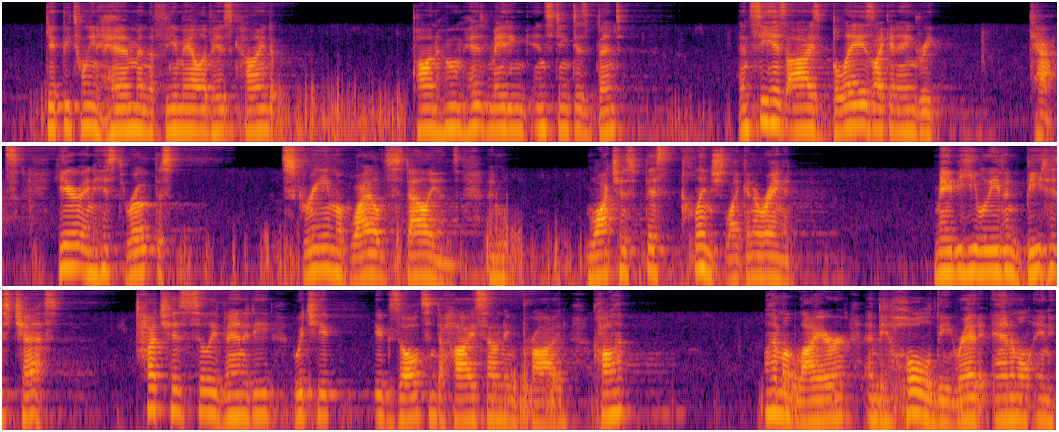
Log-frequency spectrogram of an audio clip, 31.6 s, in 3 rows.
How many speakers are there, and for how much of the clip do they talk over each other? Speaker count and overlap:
1, no overlap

